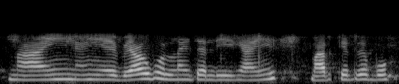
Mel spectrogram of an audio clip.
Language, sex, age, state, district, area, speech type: Odia, female, 30-45, Odisha, Sambalpur, rural, conversation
